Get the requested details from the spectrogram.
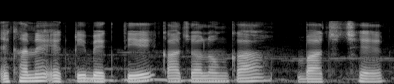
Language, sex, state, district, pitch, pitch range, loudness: Bengali, male, Tripura, Unakoti, 140 Hz, 135-155 Hz, -18 LUFS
